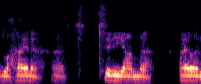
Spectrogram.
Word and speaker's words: Lahaina: like like i said lahaina a city on the island of maui if you spell it the way it's spelled voiceover will say lahina and i had to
